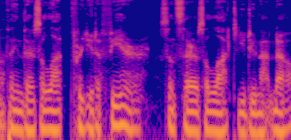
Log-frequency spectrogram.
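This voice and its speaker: A man's put-on character voice, fairly low in pitch and monotone, at a fairly quick pace. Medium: actual play. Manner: cryptic, questioning.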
